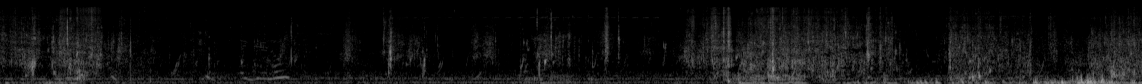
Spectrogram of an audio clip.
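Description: Water splashes and sloshes underfoot.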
